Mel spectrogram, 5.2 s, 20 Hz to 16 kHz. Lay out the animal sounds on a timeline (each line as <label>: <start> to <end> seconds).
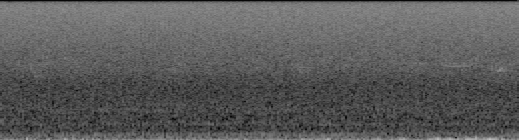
Red-eyed Vireo (Vireo olivaceus): 0.0 to 5.2 seconds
